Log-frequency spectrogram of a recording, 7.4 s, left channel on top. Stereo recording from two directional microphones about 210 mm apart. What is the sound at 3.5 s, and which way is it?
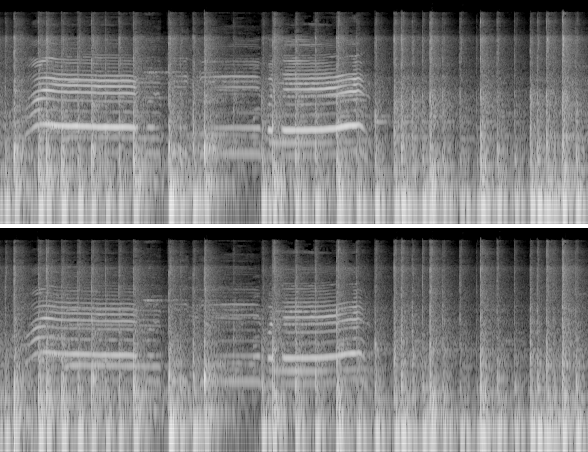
Music, 10° right (ahead or behind).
